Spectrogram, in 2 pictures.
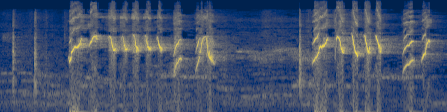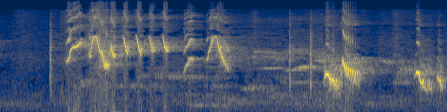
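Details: White-rumped shama (murai batu) song used to rouse a quiet bird: three loud bursts of high, rapid repeated notes and swooping whistles, separated by short pauses of about a second.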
